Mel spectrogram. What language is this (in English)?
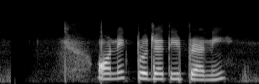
Bangla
